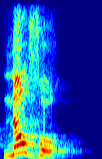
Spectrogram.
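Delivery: loud, emphatic refusal; hard, loud no; firm refusal. Shown as a demonstration. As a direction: say a firm no with full force. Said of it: "A sua entonação diz tudo".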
